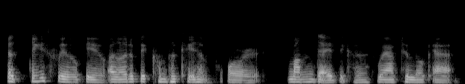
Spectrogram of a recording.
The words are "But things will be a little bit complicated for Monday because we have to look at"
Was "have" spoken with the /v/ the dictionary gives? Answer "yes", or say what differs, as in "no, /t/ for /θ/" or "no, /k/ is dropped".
no, /f/ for /v/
